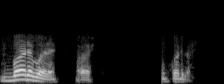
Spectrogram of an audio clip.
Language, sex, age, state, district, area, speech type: Goan Konkani, male, 18-30, Goa, Bardez, urban, conversation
